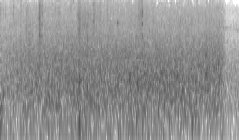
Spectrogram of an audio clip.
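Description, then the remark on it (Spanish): Flowing river water in a drama scene where the characters Brienne and Jaime walk along a riverbank, rushing in a steady, dense hiss with faint splashy detail, holding an even loudness throughout before easing slightly at the very end. No voices are heard. “Brian y Jamie caminan por la ribera de un río.”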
